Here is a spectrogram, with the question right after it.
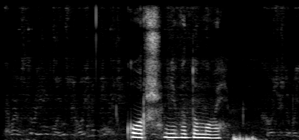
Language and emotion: Russian, neutral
